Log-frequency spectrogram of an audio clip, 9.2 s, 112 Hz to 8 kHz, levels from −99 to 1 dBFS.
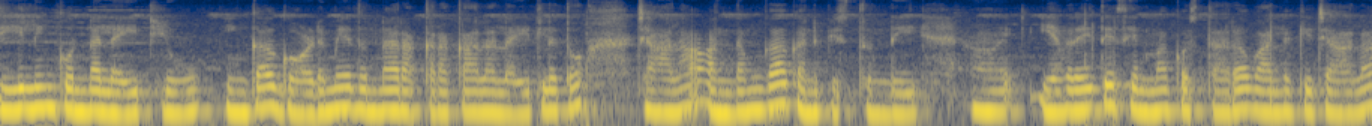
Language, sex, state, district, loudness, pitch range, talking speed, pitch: Telugu, female, Andhra Pradesh, Guntur, -15 LUFS, 180-195 Hz, 130 wpm, 185 Hz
